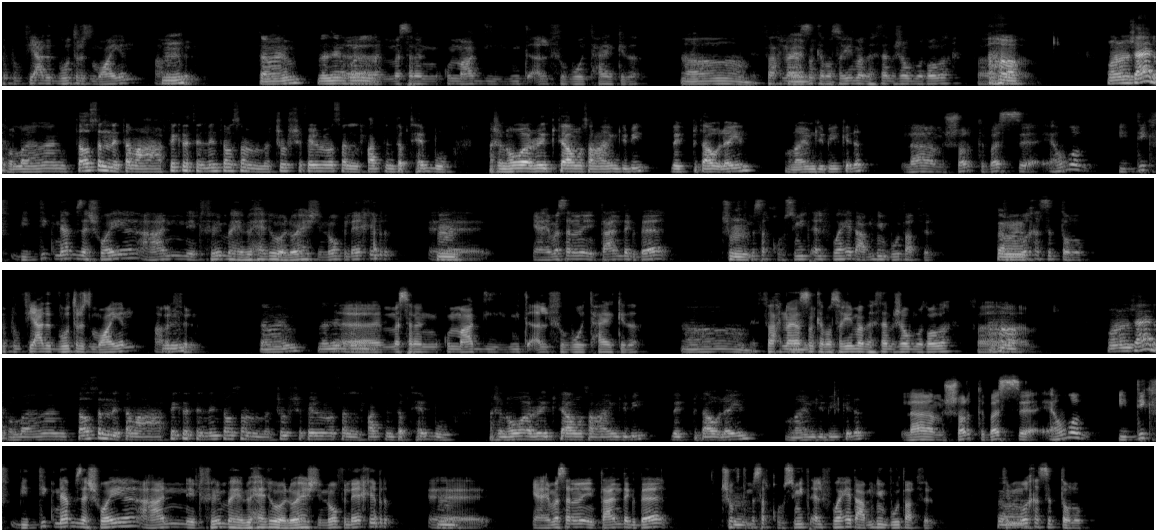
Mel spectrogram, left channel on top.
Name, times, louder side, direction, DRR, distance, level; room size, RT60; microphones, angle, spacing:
voice 1, 0.0-2.0 3.3-6.4 7.5-10.2 20.5-22.4 22.7-27.0 27.3-27.9 28.4-29.7 30.3-32.4 33.1-33.9, right 6 dB, 70° right, 0.5 m, -31 dB
voice 2, 2.6-3.8 6.8-7.5 7.9-8.1 9.9-10.2 11.1-16.0 16.4-18.0 18.2-19.0 19.4-20.2 27.4-27.7 30.4-30.6 33.0-33.4, left 5 dB, 60° left, 0.5 m, -29 dB
4.9 x 2.1 x 3.6 m
head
